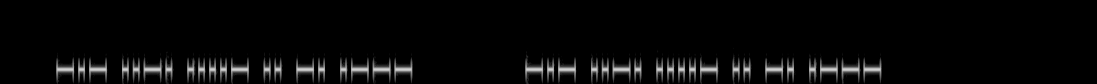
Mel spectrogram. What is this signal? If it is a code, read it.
Morse code, heard as a keyed tone, about 22 wpm, 700 Hz. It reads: KF4INJ KF4INJ
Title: USA Call Signs - 6 Characters - Repeated 3x - 22wpm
